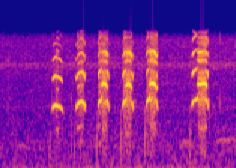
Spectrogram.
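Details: In Barlinek Forest a young osprey, with its mother beside it, receives fish from the father, giving six loud, clipped, ringing chirps spaced roughly a quarter second apart over quiet background.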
